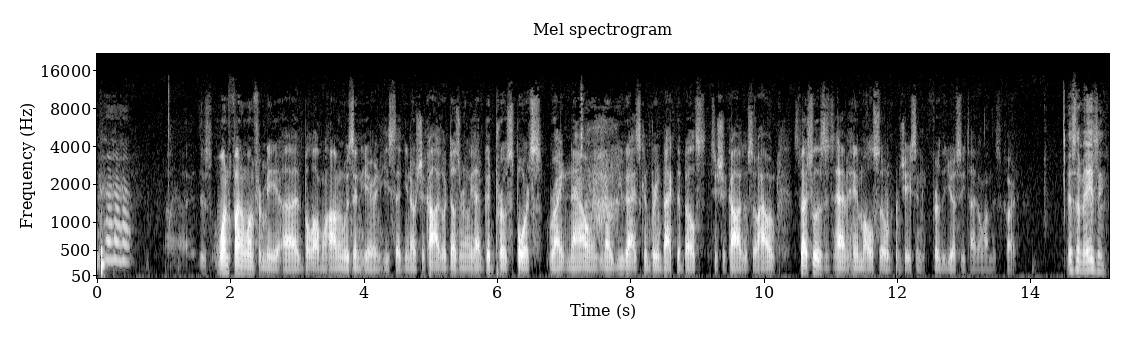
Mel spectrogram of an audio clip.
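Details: Adult male speaker; no speech disorder.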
